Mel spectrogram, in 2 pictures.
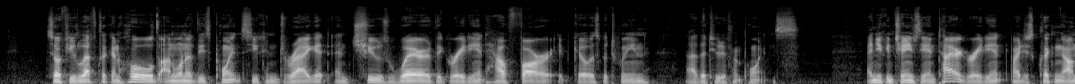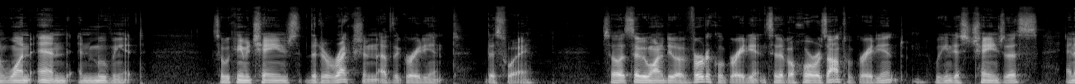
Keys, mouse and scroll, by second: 1.0-2.4 drag, 3.0-4.4 drag, 5.2 click, 5.5 click, 5.8 middle click, 6.4 click, 8.7 click, 9.3 click, 10.3-13.7 drag, 13.8 click, 14.9-16.3 drag, 16.4 middle click, 17.5-18.9 drag, 19.8-21.5 drag.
